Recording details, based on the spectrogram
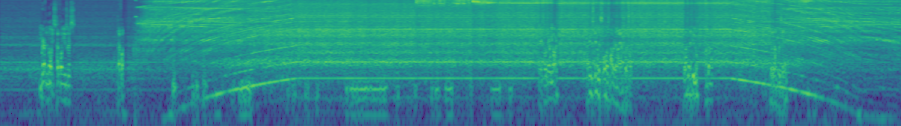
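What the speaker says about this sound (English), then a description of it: "I first will engage the spindle to lower it, because if it's not turning it will break definitely." A milling machine spindle spins up with a rising whine, holds a steady loud hum for several seconds, then winds down, with clanks of setup handling at the start and someone talking over it during work on a rubber magnet for a tweeter.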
